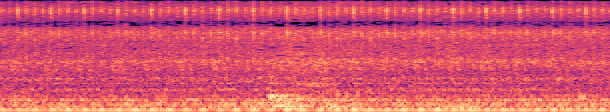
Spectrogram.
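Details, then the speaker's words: Suzuki New Carry after overheating repair, timing chain and valve clearance set, thermostat fitted: low shaky idle, irregular thumping about four beats a second, rough only at low rpm; rough idle. "Rasanya seperti bergerak, tapi hanya pada putaran mesin rendah, bro."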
